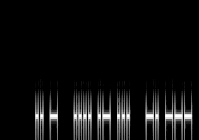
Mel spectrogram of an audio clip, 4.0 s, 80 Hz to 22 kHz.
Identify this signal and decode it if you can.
Morse code, heard as a keyed tone, about 25 wpm, 700 Hz. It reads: IT HAS NO
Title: Sentences from Top 1200 Words 25wpm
